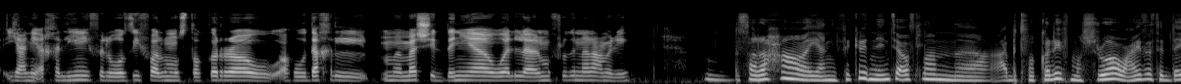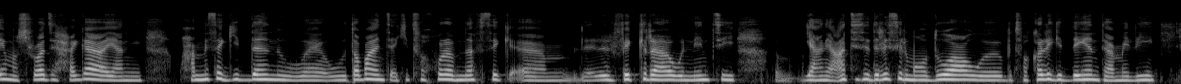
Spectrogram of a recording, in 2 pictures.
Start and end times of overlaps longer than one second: none

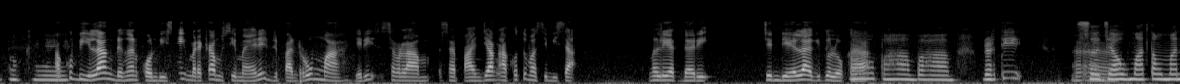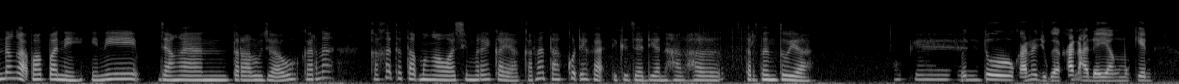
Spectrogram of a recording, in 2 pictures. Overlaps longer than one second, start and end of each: none

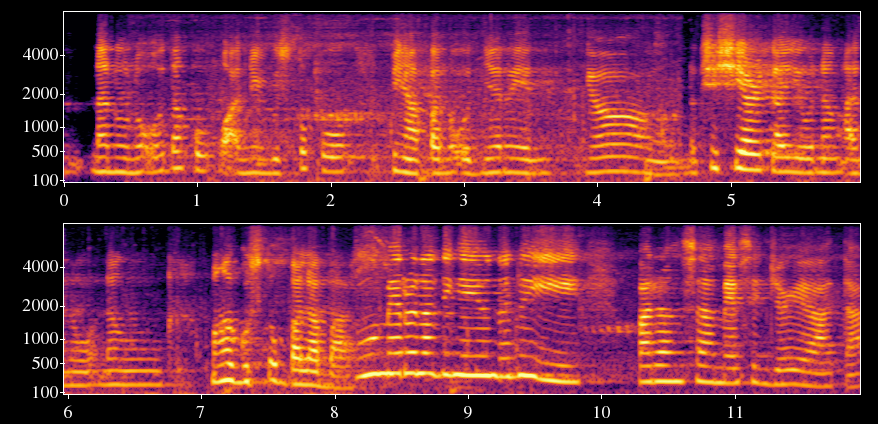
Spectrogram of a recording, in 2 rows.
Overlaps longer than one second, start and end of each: none

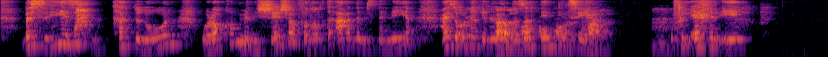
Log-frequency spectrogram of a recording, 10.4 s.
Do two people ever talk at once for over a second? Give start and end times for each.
5.8-7.5

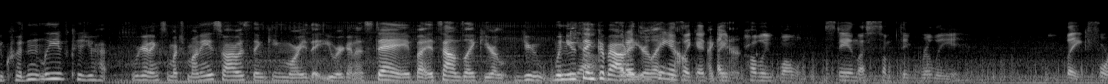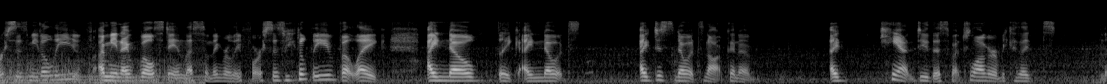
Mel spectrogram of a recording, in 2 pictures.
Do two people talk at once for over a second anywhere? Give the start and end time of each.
5.7-7.3

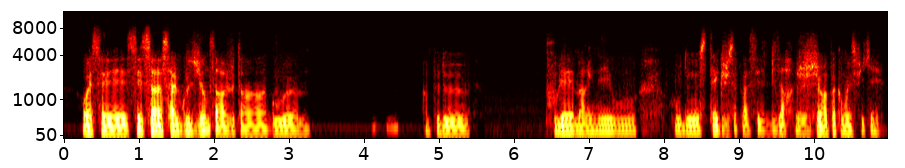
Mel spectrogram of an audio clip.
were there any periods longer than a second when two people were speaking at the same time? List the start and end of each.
none

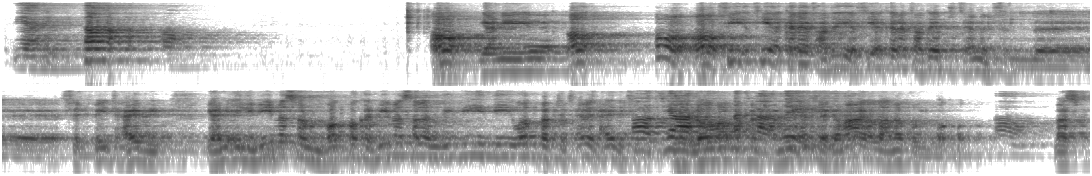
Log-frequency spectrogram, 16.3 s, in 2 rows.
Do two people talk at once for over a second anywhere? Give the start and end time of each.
12.9-14.5

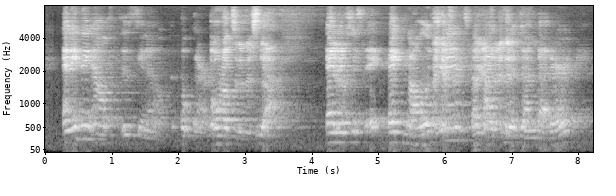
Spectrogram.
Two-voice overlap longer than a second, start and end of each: 5.8-7.0

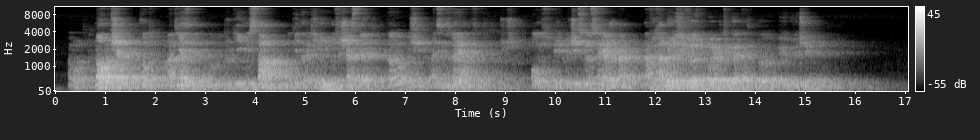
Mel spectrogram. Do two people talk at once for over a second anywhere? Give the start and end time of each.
11.9-13.2

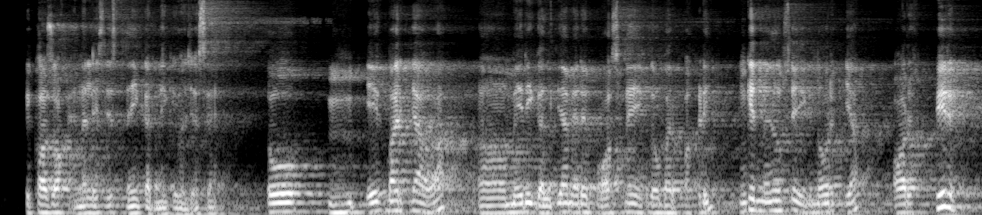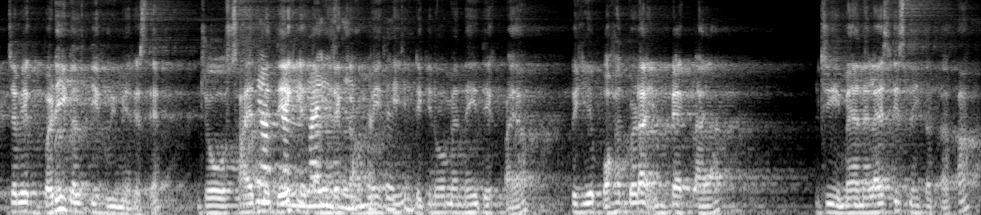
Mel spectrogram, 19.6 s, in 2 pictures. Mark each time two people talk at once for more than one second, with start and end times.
12.4-14.0

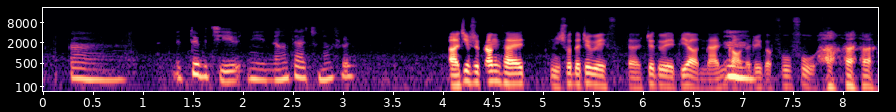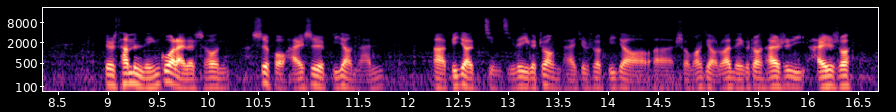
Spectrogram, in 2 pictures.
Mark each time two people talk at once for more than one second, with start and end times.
none

